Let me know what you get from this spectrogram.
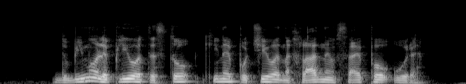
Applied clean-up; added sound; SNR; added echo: neural mask model Resemble Enhance denoiser.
